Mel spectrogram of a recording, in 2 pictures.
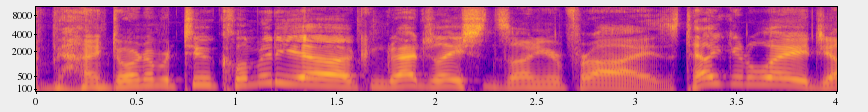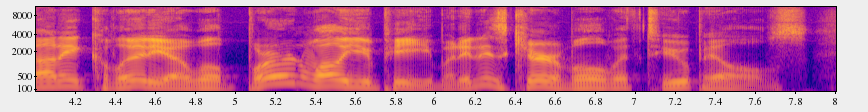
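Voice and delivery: mock prize-reveal patter with swooping pitch; playful hammed-up TV host voice; game show announcer.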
